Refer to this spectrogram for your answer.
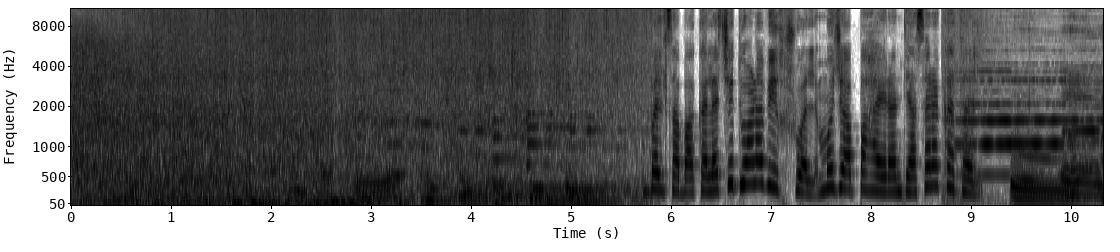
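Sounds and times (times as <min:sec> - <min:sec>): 
rain falling: 0:00.0 - 0:06.1
speech: 0:05.8 - 0:10.2.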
